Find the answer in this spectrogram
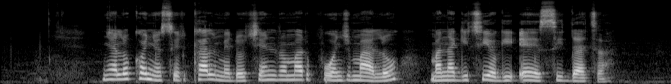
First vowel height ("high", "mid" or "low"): low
